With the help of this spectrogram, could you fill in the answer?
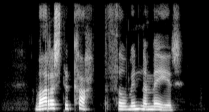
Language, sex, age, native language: Icelandic, female, 30-39, Icelandic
